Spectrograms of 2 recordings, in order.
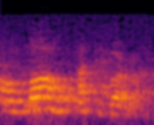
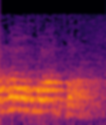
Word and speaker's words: Allahu Akbar: But where that stuff is, it's not Allahu Akbar, it's Allahu Akbar. It's the way it's said, Allahu Akbar, not Allahu Akbar.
